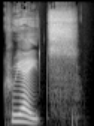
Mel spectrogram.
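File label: "creates", British English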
